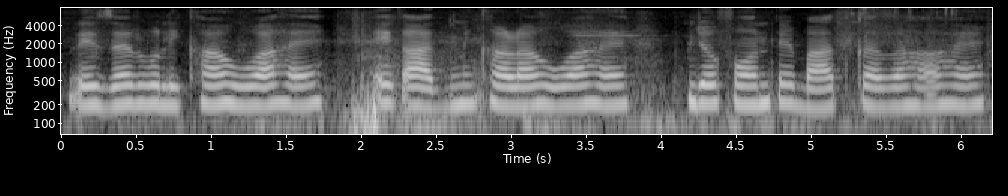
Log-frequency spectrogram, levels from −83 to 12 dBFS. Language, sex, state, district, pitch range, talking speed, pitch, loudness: Hindi, female, Bihar, West Champaran, 200-210 Hz, 155 wpm, 205 Hz, -16 LUFS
